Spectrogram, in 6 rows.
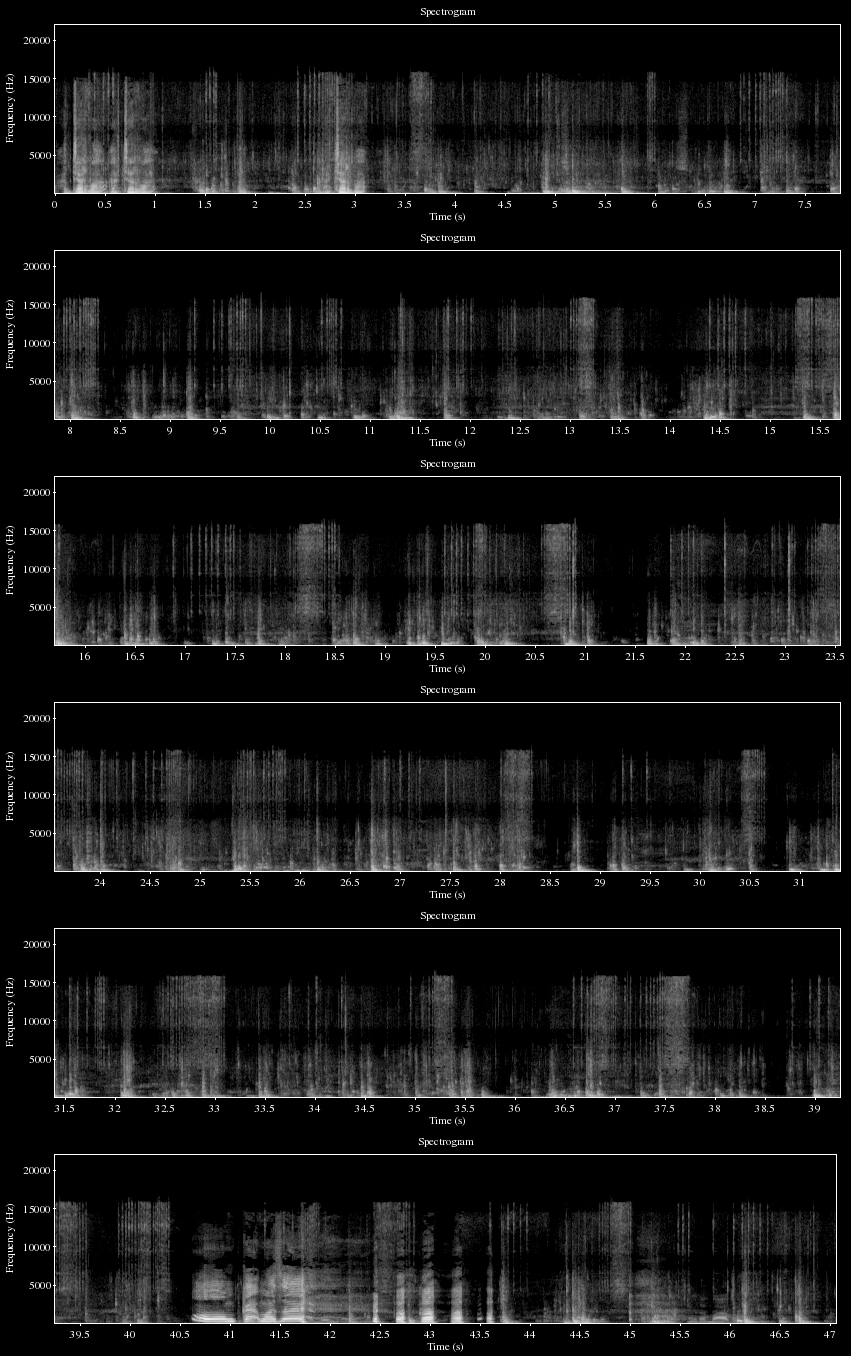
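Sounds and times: water lapping against boat hull: 0.0s - 47.0s.

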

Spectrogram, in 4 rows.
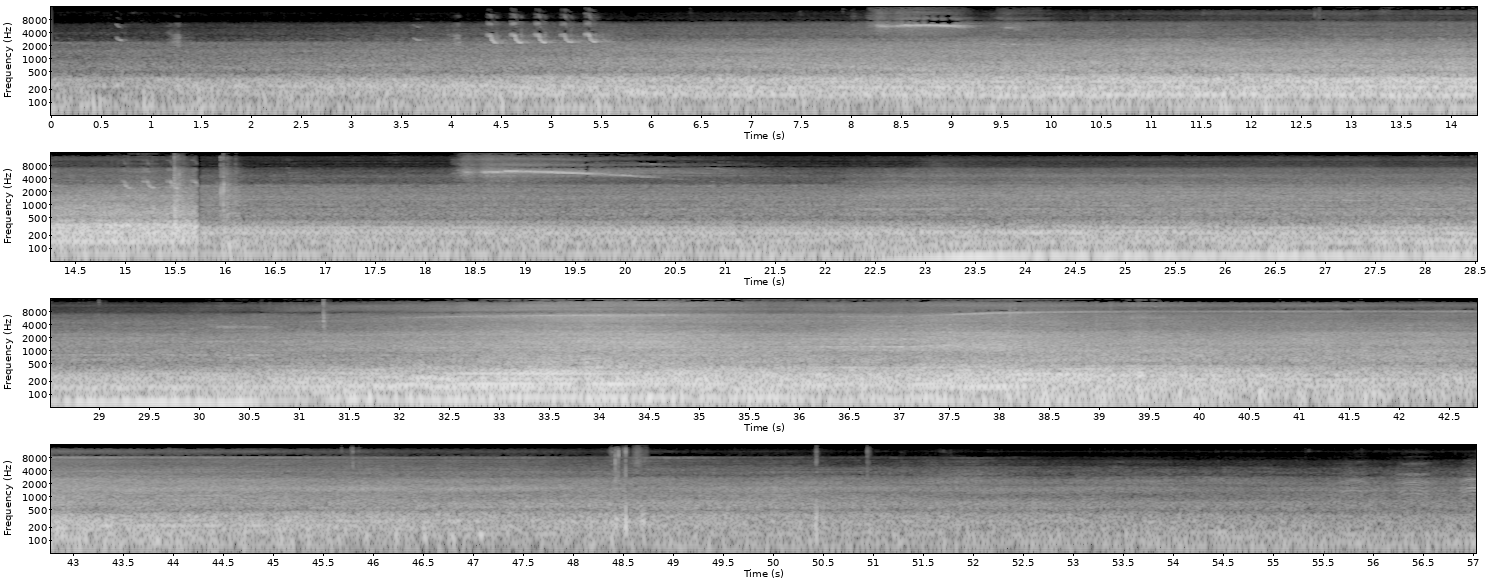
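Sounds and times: diesel railcar engine: 0.0s - 57.0s
train wheel noise: 5.6s - 55.4s
brakes squealing: 8.2s - 10.0s, 18.2s - 22.5s, 29.7s - 31.1s.

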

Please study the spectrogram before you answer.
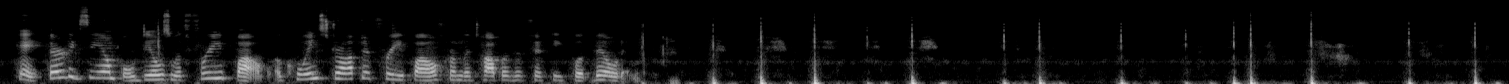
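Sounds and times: stylus clicking on tablet: 6.4s - 10.6s, 11.2s - 13.4s.

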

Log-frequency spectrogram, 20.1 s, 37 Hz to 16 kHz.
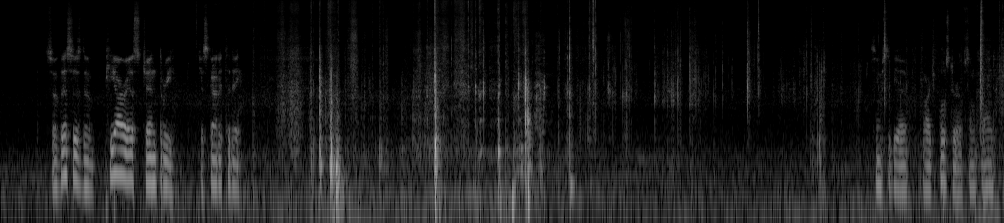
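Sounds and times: cardboard and paper rustling: 5.0s - 20.0s.

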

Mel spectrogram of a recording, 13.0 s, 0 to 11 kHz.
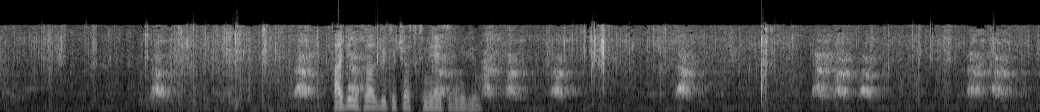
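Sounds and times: dog barking: 1.8s - 2.2s, 3.6s - 4.7s, 5.4s - 7.3s, 8.4s - 8.9s, 10.2s - 11.1s, 12.1s - 13.0s.

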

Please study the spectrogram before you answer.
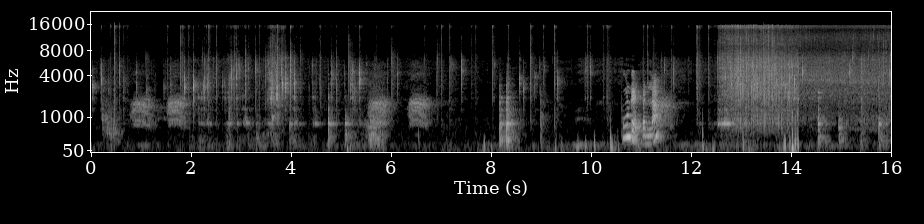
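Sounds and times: seeds sizzling in hot oil: 10.2s - 16.0s.

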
